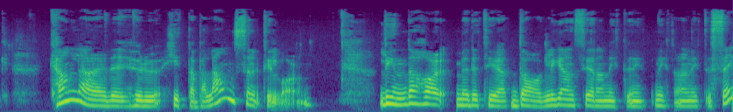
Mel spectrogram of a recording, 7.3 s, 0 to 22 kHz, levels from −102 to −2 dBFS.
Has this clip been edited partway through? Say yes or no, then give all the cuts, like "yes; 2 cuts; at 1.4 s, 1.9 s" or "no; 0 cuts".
no; 0 cuts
